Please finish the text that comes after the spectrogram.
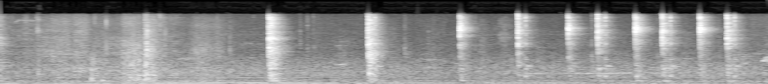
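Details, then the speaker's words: DJ fog machine with the fan unplugged; sharp dry clicks, irregular at first, then roughly twice a second, as the electric pump clicks on and off but delivers no output. Cause suspected, not confirmed. "I can hear the thing clicking on and off but it's not doing anything"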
